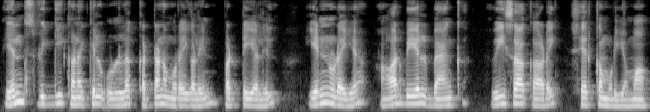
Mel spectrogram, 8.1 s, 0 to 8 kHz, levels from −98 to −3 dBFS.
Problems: none marked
